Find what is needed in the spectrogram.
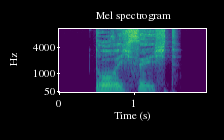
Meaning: perusal, review, examination
- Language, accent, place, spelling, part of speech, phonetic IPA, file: German, Germany, Berlin, Durchsicht, noun, [ˈdʊʁçˌzɪçt], De-Durchsicht.ogg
